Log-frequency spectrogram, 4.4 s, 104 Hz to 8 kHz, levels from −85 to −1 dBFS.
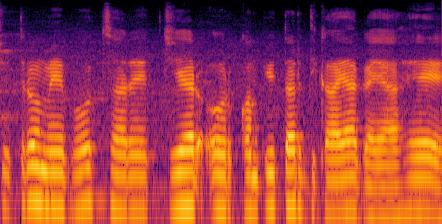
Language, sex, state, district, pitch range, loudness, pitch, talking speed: Hindi, male, Arunachal Pradesh, Lower Dibang Valley, 125-140 Hz, -17 LUFS, 135 Hz, 135 wpm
